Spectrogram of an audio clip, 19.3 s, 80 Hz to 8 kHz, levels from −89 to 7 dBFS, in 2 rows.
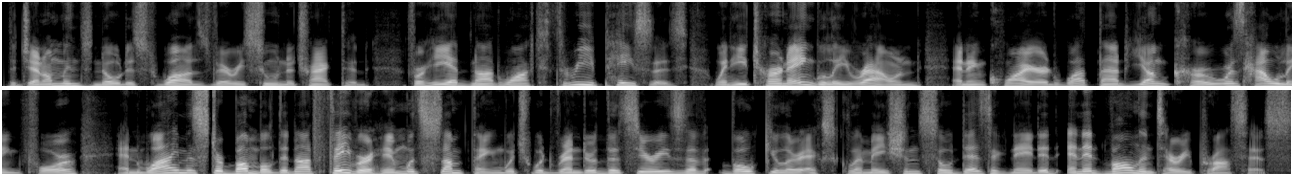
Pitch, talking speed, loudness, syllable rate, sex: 150 Hz, 160 wpm, -21 LUFS, 4.7 syllables/s, male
